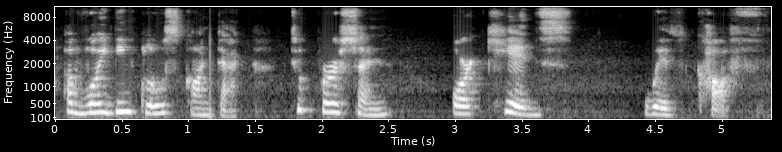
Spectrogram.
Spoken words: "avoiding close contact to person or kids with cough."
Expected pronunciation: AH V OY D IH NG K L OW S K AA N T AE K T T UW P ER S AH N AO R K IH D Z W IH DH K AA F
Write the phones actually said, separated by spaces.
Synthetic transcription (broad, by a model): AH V OY D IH NG K L OW S K AA N T AE K T T UW P ER S AH N AO R K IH D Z W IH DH K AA F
